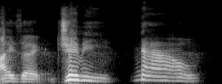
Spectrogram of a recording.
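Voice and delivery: play-acted, really loud calling out. Retelling how a teacher walked into class and called out names: imitating a teacher's loud call. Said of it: "a really loud tone".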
